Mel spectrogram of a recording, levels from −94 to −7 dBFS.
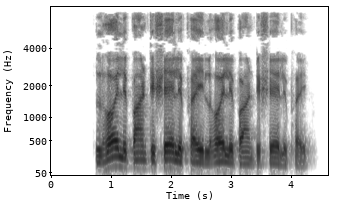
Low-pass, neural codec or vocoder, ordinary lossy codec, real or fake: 7.2 kHz; none; MP3, 48 kbps; real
